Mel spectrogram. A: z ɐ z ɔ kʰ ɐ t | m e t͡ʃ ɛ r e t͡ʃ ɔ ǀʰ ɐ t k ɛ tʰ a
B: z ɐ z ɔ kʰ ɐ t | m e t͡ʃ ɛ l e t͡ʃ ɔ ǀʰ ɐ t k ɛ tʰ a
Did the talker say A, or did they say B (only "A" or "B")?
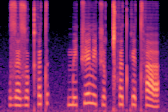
B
